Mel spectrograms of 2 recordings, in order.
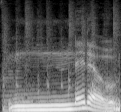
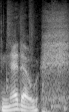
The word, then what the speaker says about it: Neto: you least expect and Zach Nitto Neto no I found out how to pronounced that finally Zach Neto it's his first major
